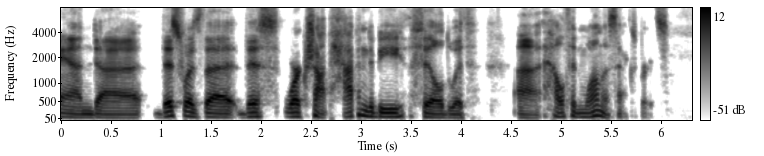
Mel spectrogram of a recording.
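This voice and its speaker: With an American accent, a man speaks at a fairly slow pace and a fairly low pitch, with ordinary pitch variation. The recording is very clean with a silent background, and the sound is dry and close with no echo. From Utah, US. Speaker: storytelling and presentation coach. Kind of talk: podcast interview. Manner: halting, many fillers.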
